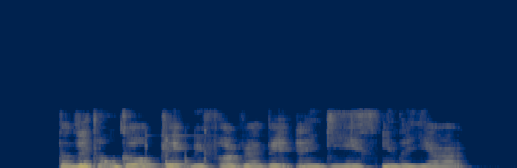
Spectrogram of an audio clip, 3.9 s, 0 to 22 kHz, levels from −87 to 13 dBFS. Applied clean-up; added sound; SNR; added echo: neural mask model DeepFilterNet 3.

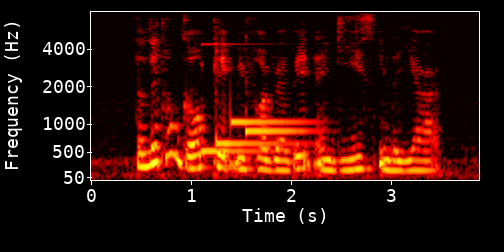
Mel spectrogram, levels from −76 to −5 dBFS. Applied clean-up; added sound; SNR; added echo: none; Ringtone; 3 dB; reverberation time 0.2 s.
